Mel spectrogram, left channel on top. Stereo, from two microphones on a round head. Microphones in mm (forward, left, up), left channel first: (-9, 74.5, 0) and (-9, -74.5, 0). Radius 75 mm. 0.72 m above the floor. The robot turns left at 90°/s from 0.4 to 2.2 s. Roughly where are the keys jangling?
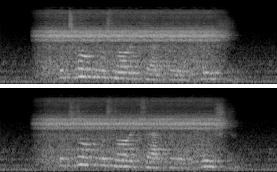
I don't hear keys jangling.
